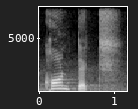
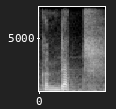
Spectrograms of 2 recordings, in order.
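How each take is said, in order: First: The stress is on the first syllable. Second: The stress is on the second syllable. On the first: It is used as a noun. "The first one" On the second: It is used as a verb. "second one"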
